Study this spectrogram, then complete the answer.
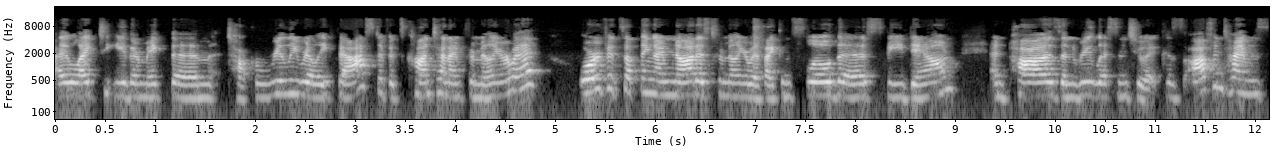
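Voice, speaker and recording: This voice has a bright, sharp tone and an American accent, with ordinary pitch variation and big swings in loudness. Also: woman. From Southern California. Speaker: college statistics instructor. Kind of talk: online class lecture. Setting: video call. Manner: fast.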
